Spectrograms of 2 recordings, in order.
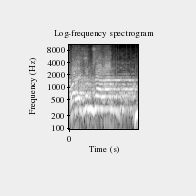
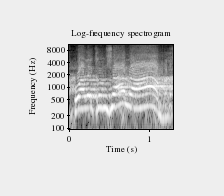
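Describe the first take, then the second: First: It is said in a firm, businesslike, neutral voice. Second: It is said in a sweet, coquettish, pampered voice. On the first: The speaker is talking to a male work superior. "harusnya siapa?" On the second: The speaker is talking affectionately to her husband. "gadis-gadis Korea itu suka manja-manja gitu kan? ... Sama kan?"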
